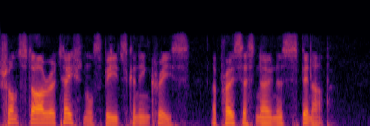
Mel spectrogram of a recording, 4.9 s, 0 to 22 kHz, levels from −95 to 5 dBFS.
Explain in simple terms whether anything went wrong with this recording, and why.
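Something went wrong: AMR comfort noise. Between "rotational speeds can increase" and "a process known as", at 2.73 s and again from 2.77 to 2.81 s, and at the very end from 4.65 s, the phone treated the talker as silent. It stopped sending real sound and played a smooth, steady synthetic hiss instead. Unlike a plain dropout, which leaves dead silence, the gap is filled with this even noise that switches in and out, replacing the true background.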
